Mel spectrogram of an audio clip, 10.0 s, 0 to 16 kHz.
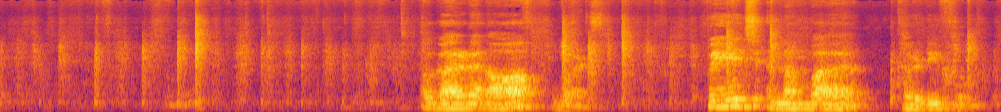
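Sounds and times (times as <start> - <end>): chalk scratching on chalkboard: 0.0 - 10.0.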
